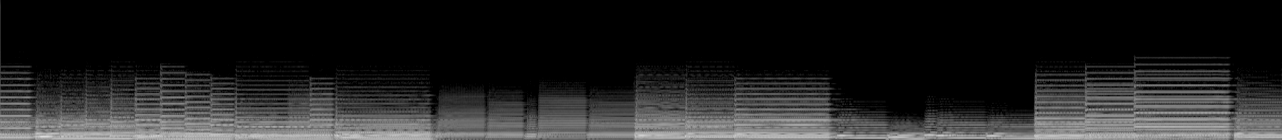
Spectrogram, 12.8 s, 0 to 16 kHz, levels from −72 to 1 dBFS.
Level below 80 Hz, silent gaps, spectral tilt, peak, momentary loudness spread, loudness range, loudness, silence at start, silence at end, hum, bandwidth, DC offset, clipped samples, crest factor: -48 dBFS; none; -5.5 dB/octave; -4 dBFS; 10 LU; 4 LU; -19 LUFS; 0 s; 0 s; none; 10 kHz; under 0.1%; under 0.1%; 16 dB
